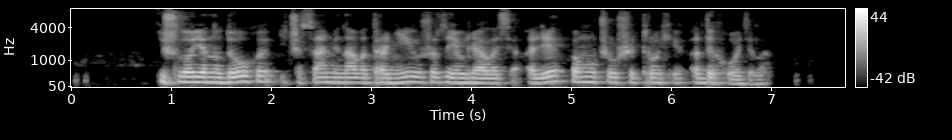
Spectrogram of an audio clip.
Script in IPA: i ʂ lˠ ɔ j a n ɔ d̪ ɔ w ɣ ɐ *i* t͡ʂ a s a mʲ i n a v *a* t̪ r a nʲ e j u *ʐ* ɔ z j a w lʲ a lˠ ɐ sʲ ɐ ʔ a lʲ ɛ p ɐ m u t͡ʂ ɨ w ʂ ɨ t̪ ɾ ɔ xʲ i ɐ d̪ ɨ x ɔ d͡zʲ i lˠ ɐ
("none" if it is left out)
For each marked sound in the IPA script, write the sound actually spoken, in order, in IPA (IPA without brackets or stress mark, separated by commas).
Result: i, ɐ, ʐ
